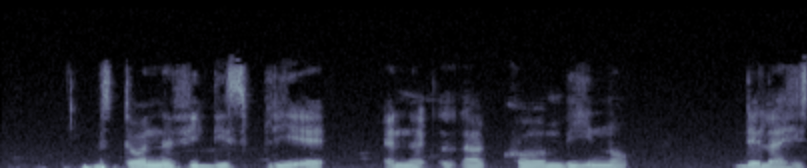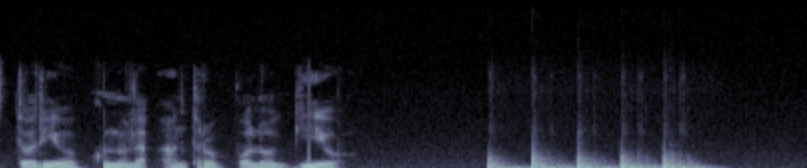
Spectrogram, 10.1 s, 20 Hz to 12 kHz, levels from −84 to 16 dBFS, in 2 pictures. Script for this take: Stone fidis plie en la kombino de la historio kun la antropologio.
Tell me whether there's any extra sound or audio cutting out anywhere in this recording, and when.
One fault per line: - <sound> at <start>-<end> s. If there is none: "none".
- thud at 8.1-9.6 s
